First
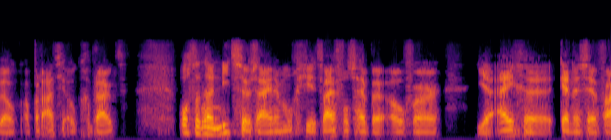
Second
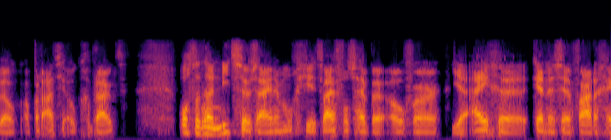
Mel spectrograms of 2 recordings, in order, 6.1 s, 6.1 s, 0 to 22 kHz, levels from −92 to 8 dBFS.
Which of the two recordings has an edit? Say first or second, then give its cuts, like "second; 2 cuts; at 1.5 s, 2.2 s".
second; 1 cut; at 4.5 s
